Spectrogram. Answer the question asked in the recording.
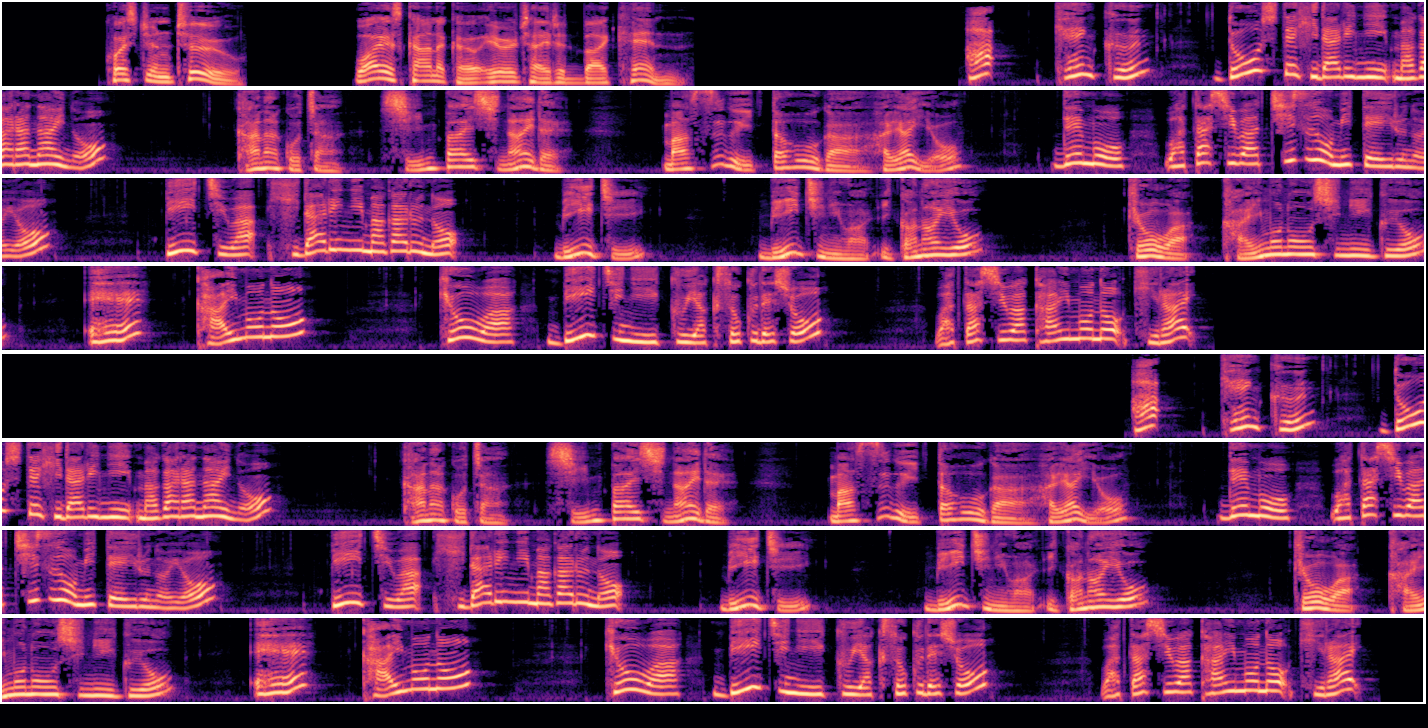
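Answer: Ken isn't turning left to the beach because he plans to go shopping, although they had agreed to go to the beach, and she hates shopping.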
